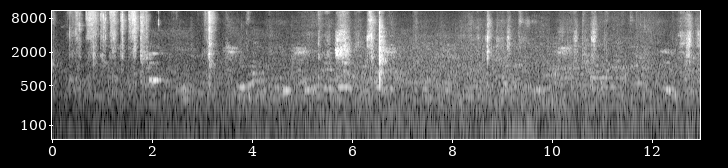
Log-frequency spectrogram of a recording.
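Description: Scissors snip a party popper into tiny pieces, making soft, irregular cutting clicks and rustles close by at low volume.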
